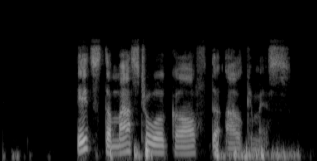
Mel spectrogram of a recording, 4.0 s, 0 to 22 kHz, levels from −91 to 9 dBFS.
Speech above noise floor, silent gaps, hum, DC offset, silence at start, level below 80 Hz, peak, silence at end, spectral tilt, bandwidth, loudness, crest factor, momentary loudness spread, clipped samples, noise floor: 50 dB; none; none; under 0.1%; 0.2 s; -56 dBFS; -16 dBFS; 0.2 s; -4.5 dB/octave; 9.4 kHz; -35 LUFS; 20 dB; 9 LU; under 0.1%; -84 dBFS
